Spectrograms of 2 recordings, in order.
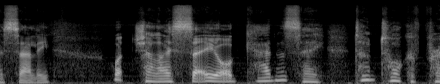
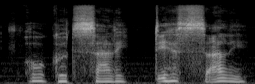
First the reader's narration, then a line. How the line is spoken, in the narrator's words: moans the lady, entreatingly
